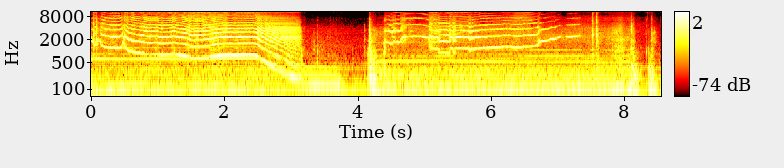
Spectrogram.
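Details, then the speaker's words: 2022 Tesla Model 3 Long Range, about one year old: loud wavering high squeal rising and falling in pitch as the power window rolls down, audible across a parking lot; power window squeal. "every time I roll down this window it squeals so loud you can hear it across the entire parking lot is incredibly embarrassing for what this car costs"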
